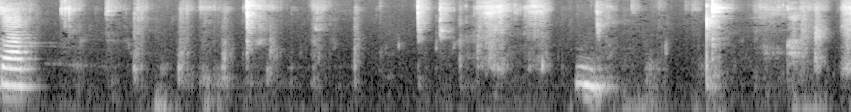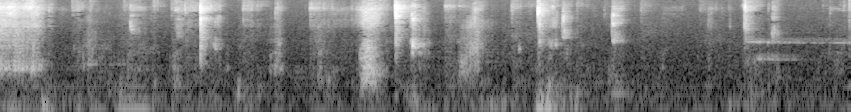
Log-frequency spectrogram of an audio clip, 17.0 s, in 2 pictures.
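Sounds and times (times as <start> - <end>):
person chewing food: 0.5 - 17.0
wet mouth clicks: 7.0 - 7.4, 12.2 - 12.8.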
